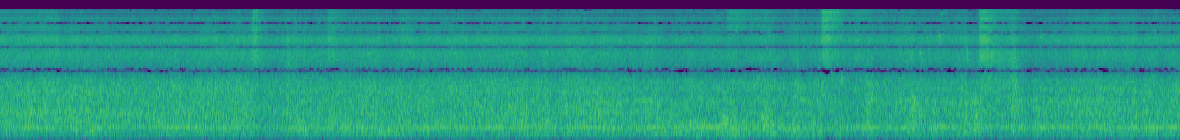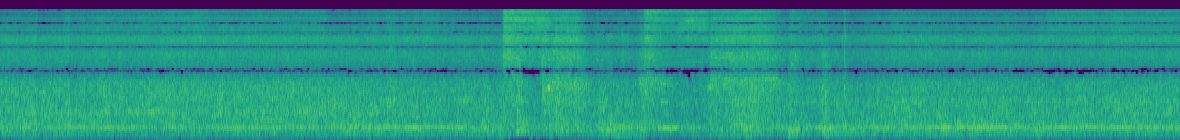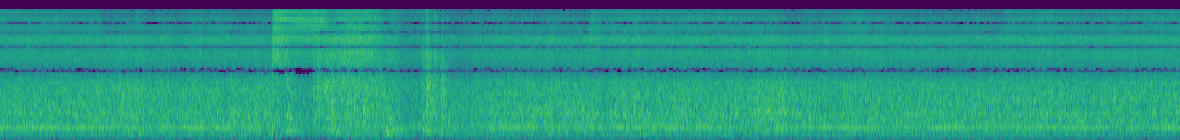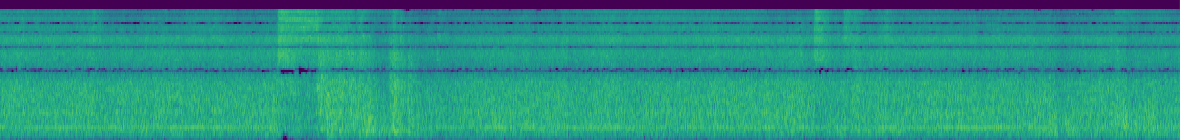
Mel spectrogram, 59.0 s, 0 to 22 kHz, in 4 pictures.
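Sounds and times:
sawmill machinery humming: 0.0s - 59.0s
hissing machinery: 0.1s - 35.6s, 50.6s - 59.0s.

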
